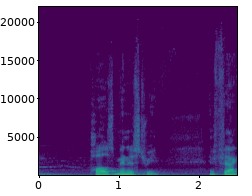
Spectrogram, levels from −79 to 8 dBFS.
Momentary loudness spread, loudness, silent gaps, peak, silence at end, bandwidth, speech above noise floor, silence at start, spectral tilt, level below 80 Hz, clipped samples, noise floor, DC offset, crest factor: 19 LU; -30 LUFS; none; -12 dBFS; 0 s; 17.5 kHz; 28 dB; 0 s; -7 dB/octave; -66 dBFS; under 0.1%; -56 dBFS; under 0.1%; 18 dB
